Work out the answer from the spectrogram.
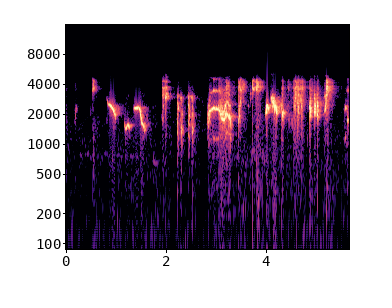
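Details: Oriental magpie-robin singing in full, vigorous gacor style: varied whistled phrases, slurred notes and buzzy chattering bursts in quick succession, separated by short pauses, with a clean background.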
